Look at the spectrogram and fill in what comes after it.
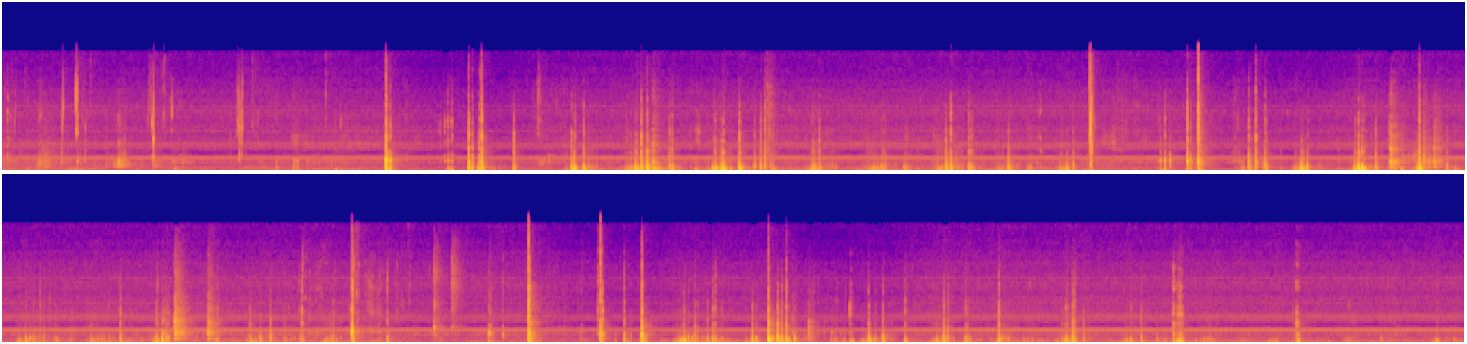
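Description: Red slate blocks (compressed slate-pencil clay) being bitten and chewed right at an earphone microphone held to the mouth: a run of sharp, irregular crunches.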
